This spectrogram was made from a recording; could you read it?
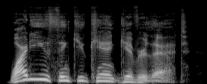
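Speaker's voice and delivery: calm and composed. Narrator reading Grant's reply to the narrator's outburst: calm voice. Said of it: "He says in a calm voice".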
